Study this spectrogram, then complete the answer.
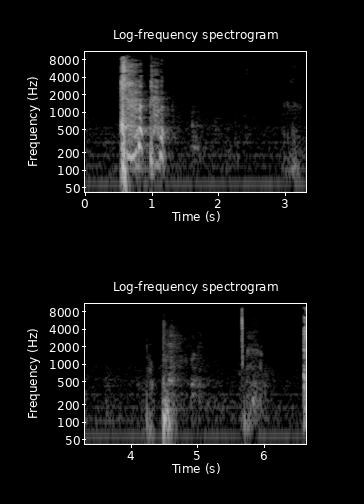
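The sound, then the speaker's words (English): A preacher coughs during a sermon in a few separate bursts: a loud double cough at the start, then softer, scattered coughs and a throat-clearing sound spaced out over several seconds. “Excuse me. I'm still coughing, but I feel better.”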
